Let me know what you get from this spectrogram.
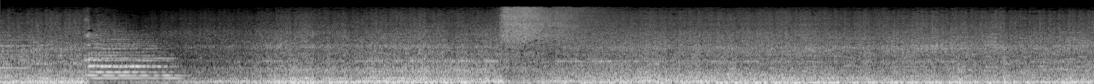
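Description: Diesel locomotive of a passenger train sounding its multi-tone horn once, briefly, about a second in, then running on with a steady low engine rumble and wheel noise. A short hiss comes about five seconds in.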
